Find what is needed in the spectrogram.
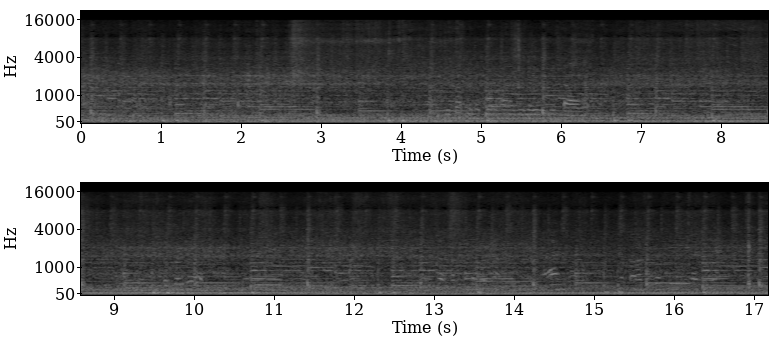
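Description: Background music with steady held notes and a voice in it, running without pause.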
